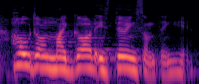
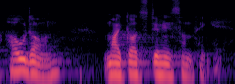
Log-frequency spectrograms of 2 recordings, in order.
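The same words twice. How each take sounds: First: Said in the usual way. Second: "Hold on, my God's doing something here" said softer and lower, hushed; quiet trusting aside. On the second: Shown as a demonstration. Preacher showing the congregation a quiet, trusting response. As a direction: murmur it like a private realisation. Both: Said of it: "look at stress and go".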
